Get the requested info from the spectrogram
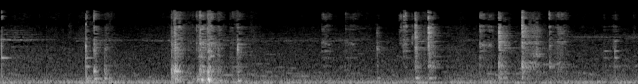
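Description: Metal spoon clinking and scraping against a large iron dosa griddle and steel pots, in about six short clattering bursts.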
